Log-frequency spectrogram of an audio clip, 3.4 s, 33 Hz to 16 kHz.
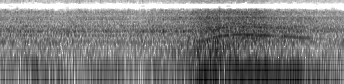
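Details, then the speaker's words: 2002 Nissan Altima, son's old car that ran rough with hesitation, after a basic tune-up with new spark plugs and clean gasoline: even, steady idle with one clean throttle blip rising and settling smoothly, no misfire or stumble; running fine now. "sometimes the simple things pay off no more hesitation just with the plugs and some clean gasoline"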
